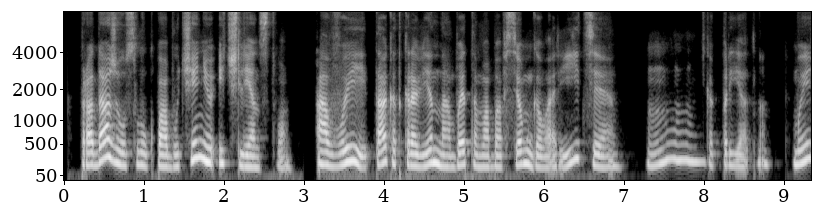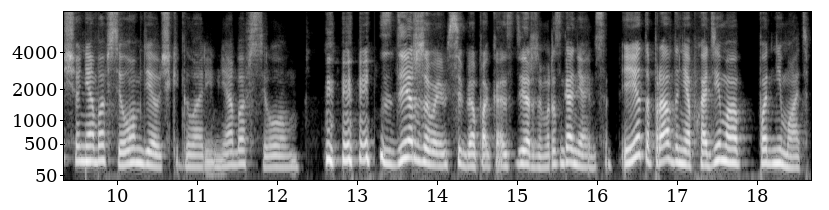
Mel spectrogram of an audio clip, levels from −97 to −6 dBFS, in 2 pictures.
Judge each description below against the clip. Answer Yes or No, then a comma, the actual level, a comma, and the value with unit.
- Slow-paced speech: No, average, 120 wpm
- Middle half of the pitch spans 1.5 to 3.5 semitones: No, average, 4.9 semitones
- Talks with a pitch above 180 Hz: Yes, high, 190 Hz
